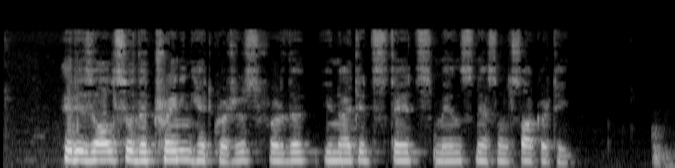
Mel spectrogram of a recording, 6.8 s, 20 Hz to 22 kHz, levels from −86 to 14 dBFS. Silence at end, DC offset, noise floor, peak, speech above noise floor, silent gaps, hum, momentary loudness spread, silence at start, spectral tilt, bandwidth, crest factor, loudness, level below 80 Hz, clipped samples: 0.15 s; under 0.1%; -70 dBFS; -2 dBFS; 55 dB; none; none; 12 LU; 0.65 s; -6.5 dB/octave; 11.5 kHz; 14 dB; -16 LUFS; -54 dBFS; under 0.1%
